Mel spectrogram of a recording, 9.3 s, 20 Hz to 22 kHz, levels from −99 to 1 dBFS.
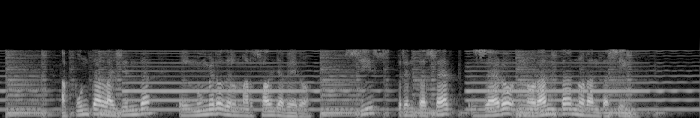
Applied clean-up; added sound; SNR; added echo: none; Guitar + Wind instrument, woodwind instrument; 7 dB; none.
